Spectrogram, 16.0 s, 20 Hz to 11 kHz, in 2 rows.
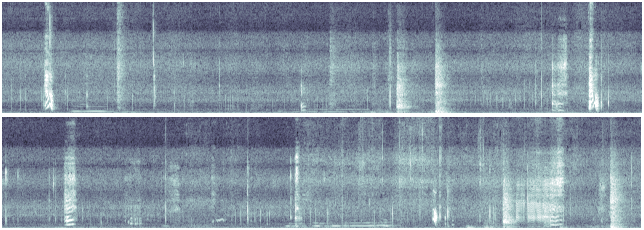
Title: May 17th - Hiccups!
